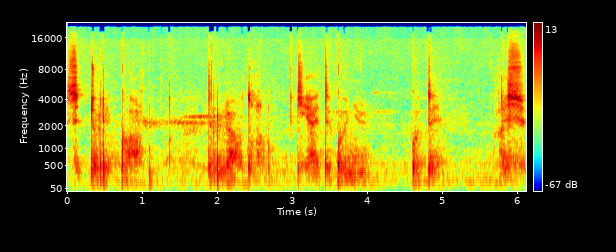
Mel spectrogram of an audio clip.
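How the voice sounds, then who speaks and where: Over noticeable background noise, a woman whispers very slowly, with long, frequent pauses. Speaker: ASMR reader. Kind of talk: reading aloud. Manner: soft-spoken.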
